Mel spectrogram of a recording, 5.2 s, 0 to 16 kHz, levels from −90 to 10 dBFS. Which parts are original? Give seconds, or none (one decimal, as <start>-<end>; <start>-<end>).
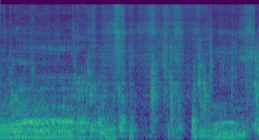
0.0-1.7; 4.2-5.2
